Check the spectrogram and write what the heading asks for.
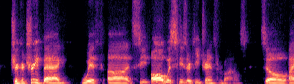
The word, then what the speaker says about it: Siser: It is Siser, like the salad.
